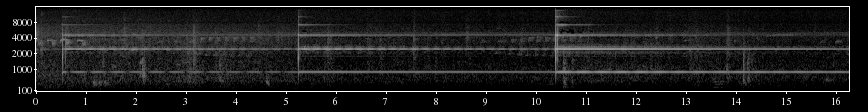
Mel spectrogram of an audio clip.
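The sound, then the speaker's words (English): A bell is struck three times, about five seconds apart, each clear ringing tone lingering and slowly fading into the next, with no voices in between. “Three sounds of the bell.”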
